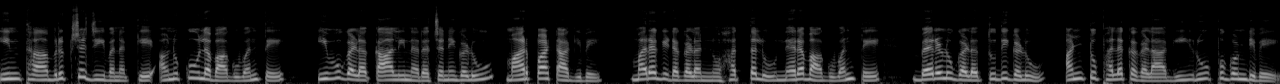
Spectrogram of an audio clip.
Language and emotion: Kannada, neutral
